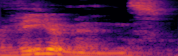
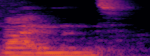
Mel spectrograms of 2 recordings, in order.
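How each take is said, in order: First: It is said with a British pronunciation. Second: It is said with an American pronunciation.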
